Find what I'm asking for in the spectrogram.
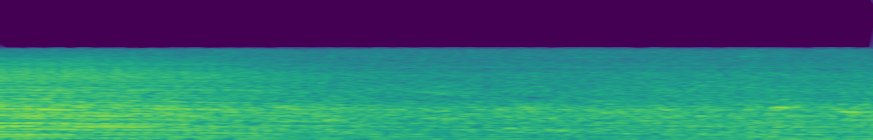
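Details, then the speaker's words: Reverse-wired Thunderbolt siren driven by a substitute blower/vacuum instead of a Roots blower; airy siren rush fades as the blower winds down with little agastat timing, and the chopper briefly mutes partway through, normal for this setup. "Something kind of cool is, if you've noticed with how the reverse wired Thunderbolts are, when the blower turns off, when it doesn't have much of an agastat timing, the chopper kind of mutes for a second."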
